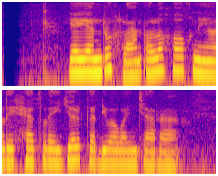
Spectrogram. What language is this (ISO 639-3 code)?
sun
